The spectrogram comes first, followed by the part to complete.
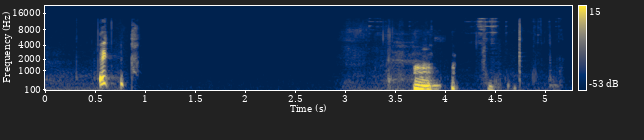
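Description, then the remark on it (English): A short burst of sneezing: one or two sharp sneezes, a pause of silence, then another cluster of explosive sneezes and sniffs in quick succession. “Come and save me here from my sneezing fit, okay?”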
